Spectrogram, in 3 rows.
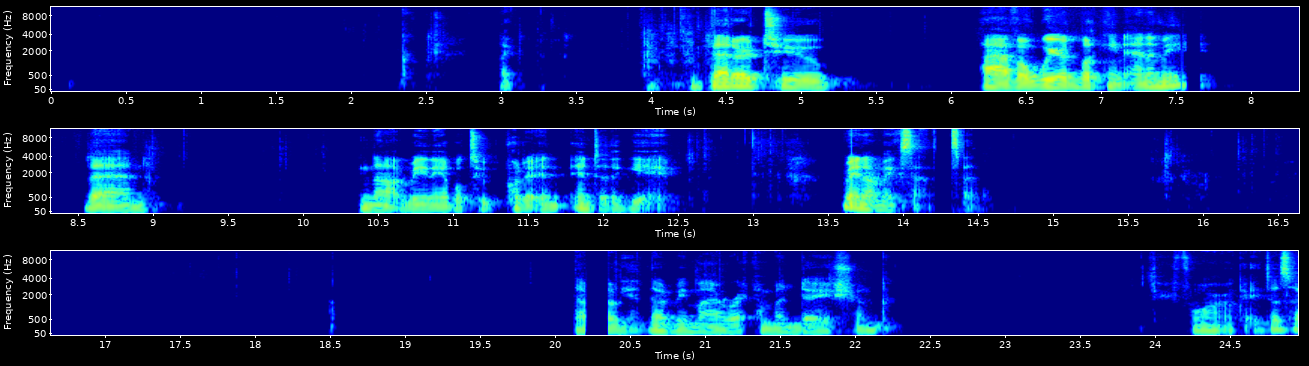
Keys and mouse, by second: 3.1 s, 3.9 ctrl+a, 4.7-15.0 middle drag, 13.0 ctrl+s, 15.0 click, 15.8 ctrl+click, 16.2 ctrl+s, 16.6-24.9 middle drag.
